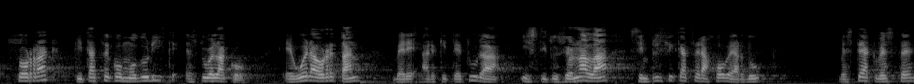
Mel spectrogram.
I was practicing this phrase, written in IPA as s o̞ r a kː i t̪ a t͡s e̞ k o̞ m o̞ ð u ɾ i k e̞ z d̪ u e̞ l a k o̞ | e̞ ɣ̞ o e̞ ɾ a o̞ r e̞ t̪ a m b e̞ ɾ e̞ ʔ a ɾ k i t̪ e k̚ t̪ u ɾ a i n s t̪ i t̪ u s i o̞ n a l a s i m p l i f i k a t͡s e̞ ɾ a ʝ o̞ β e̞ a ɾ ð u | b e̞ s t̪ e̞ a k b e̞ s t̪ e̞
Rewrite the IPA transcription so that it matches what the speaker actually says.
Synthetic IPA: s o̞ r a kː i t̪ a t͡s e̞ k o̞ m o̞ ð u ɾ i k e̞ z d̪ u e̞ l a k o̞ | e̞ ɣ̞ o e̞ ɾ a o̞ r e̞ t̪ a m b e̞ ɾ e̞ ʔ a ɾ k i t̪ e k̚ t̪ u ɾ a i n s t̪ i t̪ u s i o̞ n a l a s i m p l i f i k a t͡s e̞ ɾ a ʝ o̞ β e̞ a ɾ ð u | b e̞ s t̪ e̞ a k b e̞ s t̪ e̞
